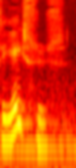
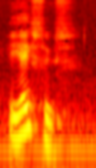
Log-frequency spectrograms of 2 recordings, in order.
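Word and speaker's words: Iesous: Well, in Greek, it's pronounced Iesus. Iesus.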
